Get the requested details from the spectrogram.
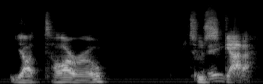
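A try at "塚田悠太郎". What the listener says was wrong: Where's the first A? You said Yataro.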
